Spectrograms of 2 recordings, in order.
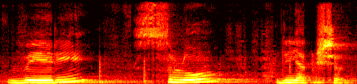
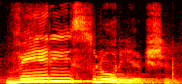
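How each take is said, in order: First: Very slow reaction said one word at a time with long pauses between; spaced, word by word. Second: Stretched slow. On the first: Teacher to students repeating the term, word by word. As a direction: dictate very, then slow, then reaction, each on its own. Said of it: "क्या?". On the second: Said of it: "दूसरी type की reaction क्या होती है?". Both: Shown as a demonstration.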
